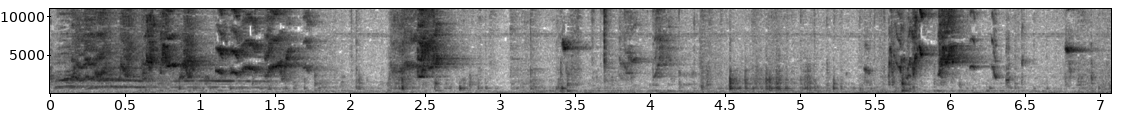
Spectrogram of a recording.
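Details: A Lutino lovebird male and two females, the male choosing a mate, in the morning: dense, busy chatter of harsh, high chirps and squeaks, rapid and irregular, with pauses and renewed bursts.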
